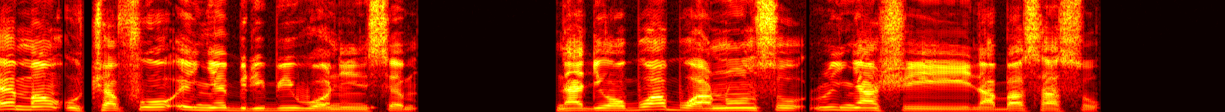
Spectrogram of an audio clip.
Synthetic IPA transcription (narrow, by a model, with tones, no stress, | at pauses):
ɛ˦mã˨ʔʊ˨t͡ɕᶣa˨fʊ˦ɔ˦ʔɛ˦ɲã˦bi˨ɾi˦bi˦wɔ̃˨nɪ̃˨n̩˨sɛ̃˦m | nã˨dɪ˨ɔ˨bʊ˦a˦bʊ˨a˨nʊ̃˦n̩˦sʊ˦ɾi˦ɲã˦ɕᶣɪː˨˦nã˨ba˦sa˦sʊ̰˨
